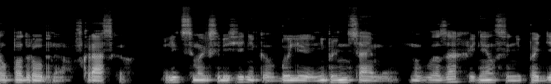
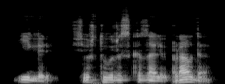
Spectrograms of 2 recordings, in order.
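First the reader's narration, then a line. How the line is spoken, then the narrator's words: Plain. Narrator (Russian): спросил немец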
